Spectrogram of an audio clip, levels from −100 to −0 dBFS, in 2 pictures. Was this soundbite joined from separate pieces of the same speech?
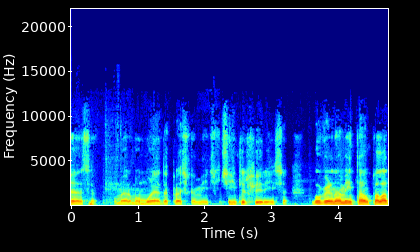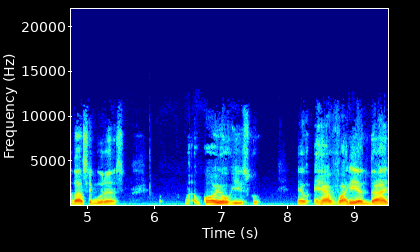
yes; 2 cuts; at 2.2 s, 4.9 s

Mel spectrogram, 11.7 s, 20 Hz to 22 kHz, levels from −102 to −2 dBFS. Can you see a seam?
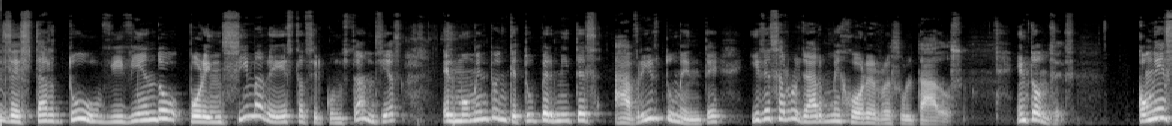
no; 0 cuts

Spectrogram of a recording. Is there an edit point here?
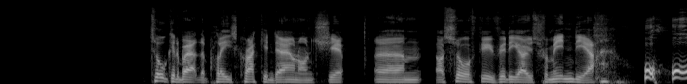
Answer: yes; 1 cut; at 3.5 s

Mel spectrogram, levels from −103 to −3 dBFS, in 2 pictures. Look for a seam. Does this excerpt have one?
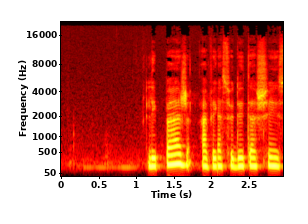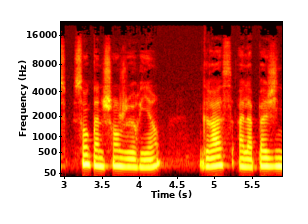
yes; 3 cuts; at 2.1 s, 3.0 s, 3.4 s

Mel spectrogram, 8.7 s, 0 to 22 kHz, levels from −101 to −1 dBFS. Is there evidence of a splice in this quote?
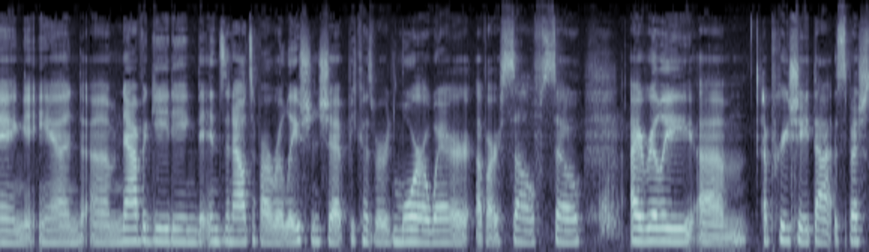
yes; 1 cut; at 3.9 s

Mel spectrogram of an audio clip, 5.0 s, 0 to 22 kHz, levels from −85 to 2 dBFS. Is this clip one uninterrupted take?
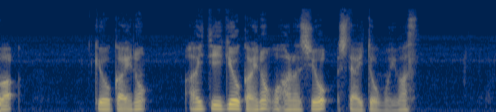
yes; 0 cuts

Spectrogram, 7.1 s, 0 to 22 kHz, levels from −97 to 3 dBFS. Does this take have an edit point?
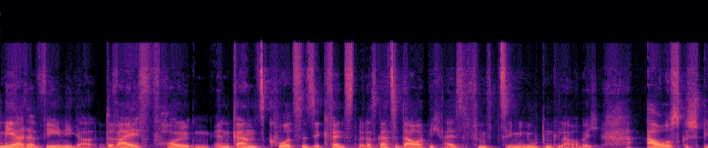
yes; 5 cuts; at 1.0 s, 1.4 s, 2.2 s, 3.5 s, 4.4 s

